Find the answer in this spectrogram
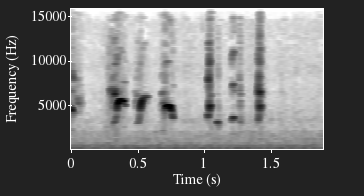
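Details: Female van Hasselt's sunbird calling, used to prompt silent males to sing, set against the sound of clear water. Sharp, thin, very high chips, about seven in two seconds, over a steady water hiss.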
